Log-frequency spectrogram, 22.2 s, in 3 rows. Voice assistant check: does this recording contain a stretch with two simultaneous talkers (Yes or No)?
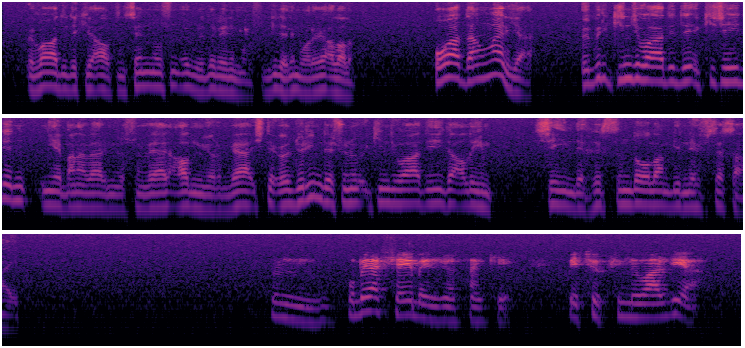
No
